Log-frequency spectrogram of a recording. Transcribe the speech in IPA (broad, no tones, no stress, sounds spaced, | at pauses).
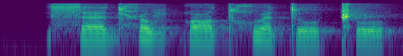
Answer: s æ d ħ o v qʷ ɑ t χʷ æ t o ǁ o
